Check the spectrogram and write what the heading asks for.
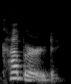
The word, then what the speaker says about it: cupboard: how do you like you don't pronounce the P yeah and it's like upward cupboard cupboard ah it's covered bird like Ka and then like if it was bird cupboard yeah it's maybe with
